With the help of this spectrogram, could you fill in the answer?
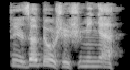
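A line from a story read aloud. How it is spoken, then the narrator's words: Choked wheeze. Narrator (Russian): прохрипел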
